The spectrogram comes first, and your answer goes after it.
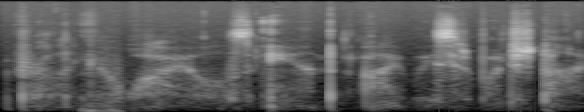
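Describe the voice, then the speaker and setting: Someone whispers over noticeable background noise. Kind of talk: ASMR whisper video, casual talk while drawing. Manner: whispered, rambling, casual.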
